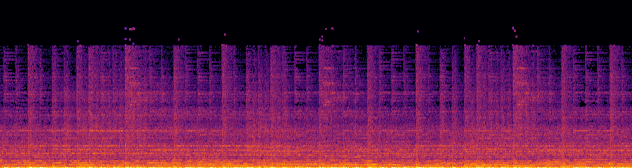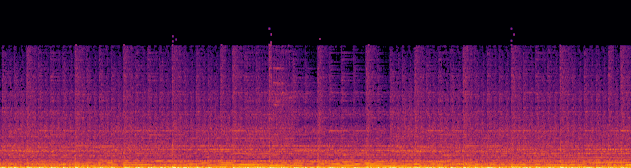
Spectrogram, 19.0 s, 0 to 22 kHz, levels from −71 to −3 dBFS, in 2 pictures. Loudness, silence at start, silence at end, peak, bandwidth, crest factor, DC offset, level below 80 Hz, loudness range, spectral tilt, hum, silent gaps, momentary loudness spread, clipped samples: -13 LUFS; 0 s; 0 s; 0 dBFS; 16.5 kHz; 10 dB; under 0.1%; -14 dBFS; 1 LU; -5.5 dB/octave; none; none; 2 LU; under 0.1%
